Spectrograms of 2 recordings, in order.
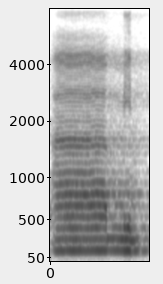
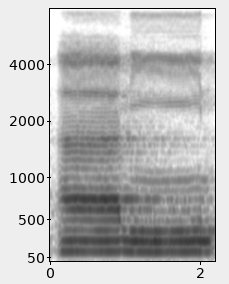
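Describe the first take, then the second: First: The first vowel is long, the second short. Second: Both the first and second vowels are long. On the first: Give us safety and peace. "a-nya panjang, minnya pendek" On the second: Answer our prayer. "a dan minnya sama-sama panjang"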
